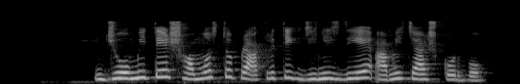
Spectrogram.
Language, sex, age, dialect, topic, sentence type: Bengali, female, 18-24, Northern/Varendri, agriculture, statement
